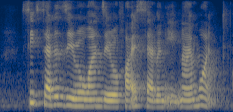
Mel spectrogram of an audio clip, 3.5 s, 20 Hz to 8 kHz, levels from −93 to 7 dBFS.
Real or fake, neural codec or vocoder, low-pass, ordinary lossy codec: fake; codec, 16 kHz, 4 kbps, X-Codec, HuBERT features, trained on general audio; none; none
